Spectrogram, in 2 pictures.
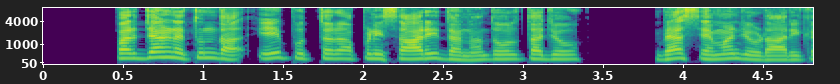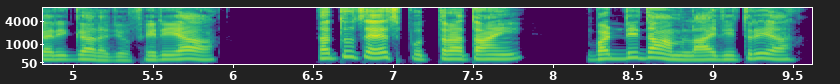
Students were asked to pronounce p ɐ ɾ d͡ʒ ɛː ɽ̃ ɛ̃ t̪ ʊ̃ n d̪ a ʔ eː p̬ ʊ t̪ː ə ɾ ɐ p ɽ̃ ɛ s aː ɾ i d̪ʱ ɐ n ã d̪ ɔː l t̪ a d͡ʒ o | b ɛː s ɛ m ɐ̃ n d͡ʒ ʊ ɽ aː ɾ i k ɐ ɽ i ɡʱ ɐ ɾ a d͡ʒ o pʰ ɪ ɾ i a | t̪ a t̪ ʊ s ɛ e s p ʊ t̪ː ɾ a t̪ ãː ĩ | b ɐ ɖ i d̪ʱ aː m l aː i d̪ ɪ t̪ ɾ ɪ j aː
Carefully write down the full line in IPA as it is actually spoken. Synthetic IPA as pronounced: p ɐ ɾ d͡ʒ ɛː ɽ̃ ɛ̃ t̪ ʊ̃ n d̪ a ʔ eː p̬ ʊ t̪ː ə ɾ ɐ p ɽ̃ i s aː ɾ i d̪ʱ ɐ n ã d̪ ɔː l t̪ a d͡ʒ o | b ɛː s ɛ m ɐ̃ n d͡ʒ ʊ ɽ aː ɾ i k ɐ ɾ i ɡʱ ɐ ɾ a d͡ʒ o pʰ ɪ ɾ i a | t̪ a t̪ ʊ s ɛ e s p ʊ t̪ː ɾ a t̪ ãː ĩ | b ɐ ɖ i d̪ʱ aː m l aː i d̪ ɪ t̪ ɾ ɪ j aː

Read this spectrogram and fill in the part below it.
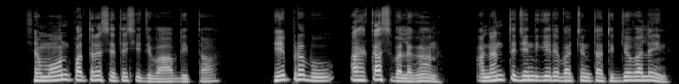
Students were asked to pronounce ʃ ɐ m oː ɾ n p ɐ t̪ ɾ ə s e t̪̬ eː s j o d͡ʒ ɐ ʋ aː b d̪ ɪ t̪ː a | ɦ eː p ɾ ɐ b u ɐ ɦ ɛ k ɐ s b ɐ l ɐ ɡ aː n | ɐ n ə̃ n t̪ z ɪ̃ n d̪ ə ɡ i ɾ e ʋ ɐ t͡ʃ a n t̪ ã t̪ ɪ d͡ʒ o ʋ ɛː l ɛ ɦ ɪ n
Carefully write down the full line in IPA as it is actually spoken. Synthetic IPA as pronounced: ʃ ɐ m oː n p ɐ t̪ ɾ ə s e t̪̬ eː s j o d͡ʒ ɐ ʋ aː b d̪ ɪ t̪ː a | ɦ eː p ɾ ɐ b u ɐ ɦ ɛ k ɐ s b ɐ l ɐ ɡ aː n | ɐ n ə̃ n t̪ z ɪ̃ n d̪ ə ɡ i ɾ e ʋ ɐ t͡ʃ ə n t̪ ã t̪ ɪ d͡ʒ o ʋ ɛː l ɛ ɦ ɪ n

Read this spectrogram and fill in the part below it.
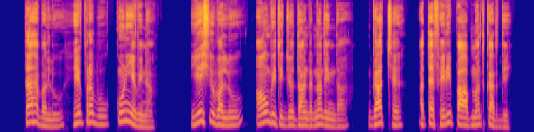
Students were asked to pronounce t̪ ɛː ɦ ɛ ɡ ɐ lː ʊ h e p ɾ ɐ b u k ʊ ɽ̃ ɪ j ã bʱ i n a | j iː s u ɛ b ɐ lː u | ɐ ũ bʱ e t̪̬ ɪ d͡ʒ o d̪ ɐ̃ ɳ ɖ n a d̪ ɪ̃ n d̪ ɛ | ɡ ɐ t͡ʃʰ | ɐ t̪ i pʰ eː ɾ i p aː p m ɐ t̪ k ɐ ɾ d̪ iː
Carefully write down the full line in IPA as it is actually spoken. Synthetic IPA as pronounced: t̪ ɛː ɦ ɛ b ɐ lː u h e p ɾ ɐ b u k ʊ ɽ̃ ɪ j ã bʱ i n a | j iː s u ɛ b ɐ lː u | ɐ ũ bʱ i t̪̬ ɪ d͡ʒ o d̪ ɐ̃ ɳ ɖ n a d̪ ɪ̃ n d̪ a | ɡ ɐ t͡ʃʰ | ɐ t̪ ɛ pʰ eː ɾ i p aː p m ɐ t̪ k ɐ ɾ d̪ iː

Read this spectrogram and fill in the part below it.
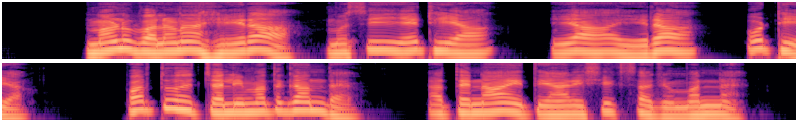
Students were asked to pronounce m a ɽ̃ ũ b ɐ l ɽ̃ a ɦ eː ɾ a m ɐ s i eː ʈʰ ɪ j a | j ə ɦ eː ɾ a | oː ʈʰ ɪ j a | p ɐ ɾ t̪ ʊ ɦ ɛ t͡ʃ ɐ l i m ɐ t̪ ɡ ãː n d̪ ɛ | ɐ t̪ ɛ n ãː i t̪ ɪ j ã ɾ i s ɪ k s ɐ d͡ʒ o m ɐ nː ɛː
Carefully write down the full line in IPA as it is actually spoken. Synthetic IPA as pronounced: m ɐ ɽ̃ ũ b ɐ l ɽ̃ a ɦ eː ɾ a m ɐ s iː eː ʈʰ ɪ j a | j a ɦ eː ɾ a | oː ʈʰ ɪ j a | p ɐ ɾ t̪ ʊ ɦ ɛ t͡ʃ ɐ l i m ɐ t̪ ɡ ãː n d̪ ɛ | ɐ t̪ ɛ n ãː i t̪ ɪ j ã ɾ i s ɪ k s a d͡ʒ o m ɐ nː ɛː

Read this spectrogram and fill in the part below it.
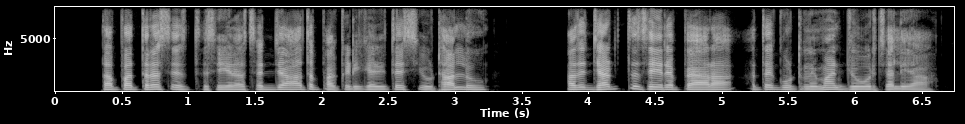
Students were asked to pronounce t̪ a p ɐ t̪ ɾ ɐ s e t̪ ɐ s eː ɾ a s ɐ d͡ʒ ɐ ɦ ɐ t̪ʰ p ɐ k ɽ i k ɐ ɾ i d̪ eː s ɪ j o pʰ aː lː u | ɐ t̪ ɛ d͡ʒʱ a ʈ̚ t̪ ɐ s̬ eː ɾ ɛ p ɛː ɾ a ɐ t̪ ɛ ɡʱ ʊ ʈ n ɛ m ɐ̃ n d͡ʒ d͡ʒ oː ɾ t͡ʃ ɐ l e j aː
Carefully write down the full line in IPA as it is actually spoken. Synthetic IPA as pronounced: t̪ a p ɐ t̪ ɾ ə s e t̪ ɐ s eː ɾ a s ɐ d͡ʒ a ɦ ɐ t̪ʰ p ɐ k ɽ i k ɐ ɾ i t̪ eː s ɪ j o ʈʰ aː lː u | ɐ t̪ ɛ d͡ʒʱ ɐ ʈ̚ t̪ ɐ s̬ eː ɾ ɛ p ɛː ɾ a ɐ t̪ ɛ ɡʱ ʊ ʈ n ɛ m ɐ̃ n d͡ʒ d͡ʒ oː ɾ t͡ʃ ɐ l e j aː

